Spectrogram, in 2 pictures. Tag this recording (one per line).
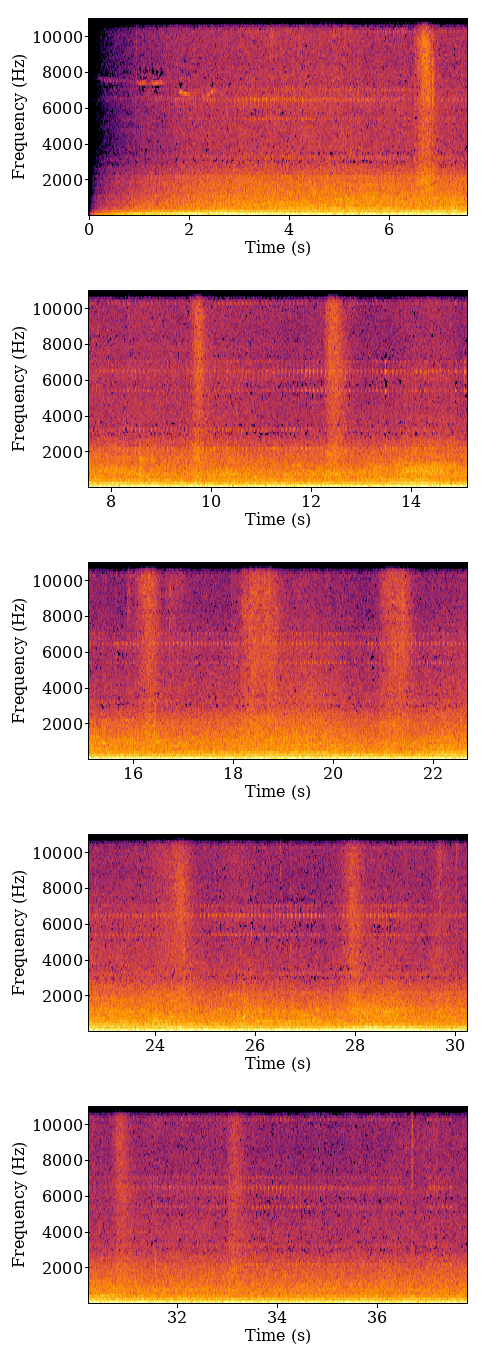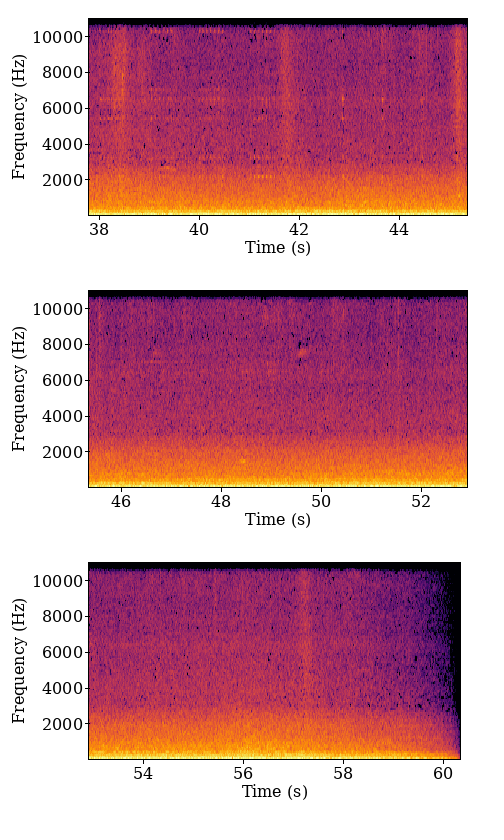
ambience
ambient
atmosphere
field-recording
macao
soundscape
